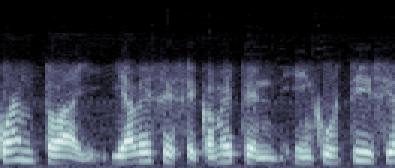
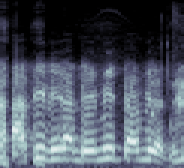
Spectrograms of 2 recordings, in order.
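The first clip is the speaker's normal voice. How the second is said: higher, words bubbling through laughter; laughing; 6 semitones higher than usual. Real, not acted. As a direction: keep joking through the laugh. Sigue la broma riéndose. (hablando a carcajadas)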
